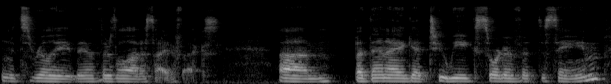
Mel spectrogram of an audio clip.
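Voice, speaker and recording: Low-voiced woman chatting candidly. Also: little pitch movement, normal speed, dark tone. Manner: candid, wry, laughs easily. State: in chemotherapy treatment. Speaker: podcast co-host. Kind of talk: casual chat.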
